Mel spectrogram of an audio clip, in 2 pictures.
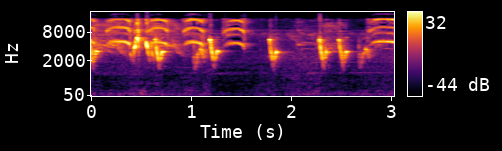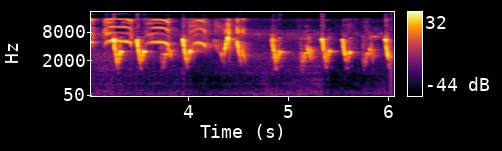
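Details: Narung male and quick female bar-winged prinia combined: crisp high tweets repeated in fast series, starting with curved whistled notes, then steadier spaced chirps.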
